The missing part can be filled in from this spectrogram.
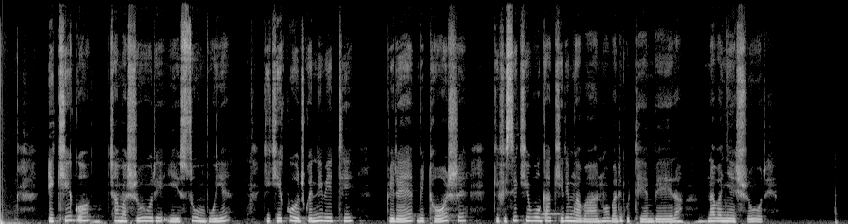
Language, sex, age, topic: Rundi, female, 25-35, education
